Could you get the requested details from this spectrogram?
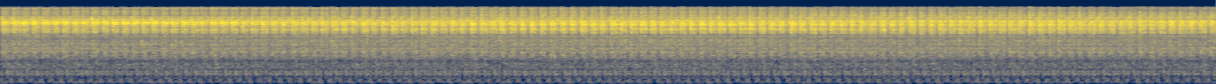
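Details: Honda Monkey small single-cylinder at idle: quick, fairly regular light ticking, about three a second; abnormal engine noise persists even after tappet (valve clearance) adjustment, source not pinned down.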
